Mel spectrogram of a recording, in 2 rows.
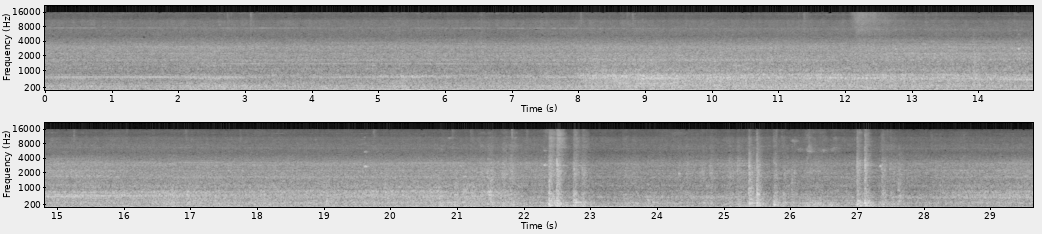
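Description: A Hankyu 6300 series electric train car running at speed, heard from on board: a steady, heavy low rumble of wheels on rail with a steady hum over it. In the last third come a few sharp knocks as the wheels pass over the track.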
